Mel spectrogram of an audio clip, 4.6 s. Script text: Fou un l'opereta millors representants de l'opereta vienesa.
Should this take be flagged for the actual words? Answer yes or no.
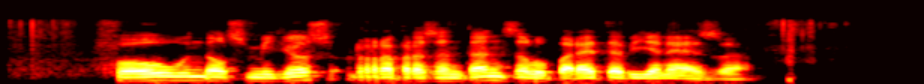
yes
